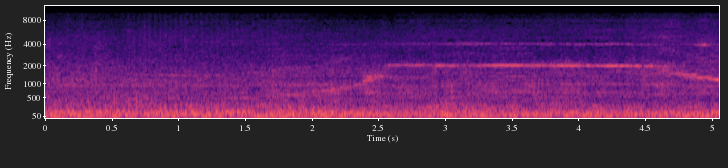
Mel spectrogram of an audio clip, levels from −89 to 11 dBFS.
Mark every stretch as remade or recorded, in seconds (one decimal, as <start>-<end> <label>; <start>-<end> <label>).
0.0-1.6 recorded; 1.6-5.1 remade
